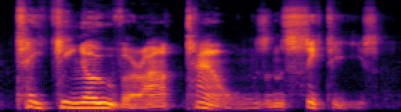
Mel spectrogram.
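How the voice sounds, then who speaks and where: Bright, sharp tone from a man at medium pitch, with vocal fry and very wide pitch swings, on a very clean recording with a silent background. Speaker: author reading own story. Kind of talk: fiction reading.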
